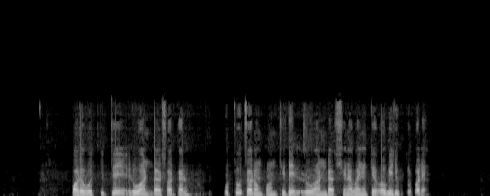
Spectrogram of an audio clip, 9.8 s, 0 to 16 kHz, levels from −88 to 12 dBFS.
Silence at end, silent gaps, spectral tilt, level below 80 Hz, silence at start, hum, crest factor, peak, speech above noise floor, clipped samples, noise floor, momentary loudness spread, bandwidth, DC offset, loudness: 1.3 s; none; -7.5 dB/octave; -56 dBFS; 1.45 s; none; 18 dB; -4 dBFS; 65 dB; under 0.1%; -84 dBFS; 9 LU; 8.2 kHz; under 0.1%; -20 LUFS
